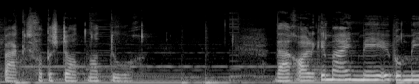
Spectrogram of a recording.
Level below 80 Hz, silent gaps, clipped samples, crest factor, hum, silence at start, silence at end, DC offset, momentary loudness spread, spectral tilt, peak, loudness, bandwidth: -38 dBFS; none; under 0.1%; 16 dB; none; 0 s; 0 s; under 0.1%; 17 LU; -6 dB/octave; -6 dBFS; -22 LUFS; 12.5 kHz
